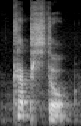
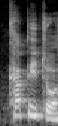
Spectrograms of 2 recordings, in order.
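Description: First: The name is said with a Japanese 'pi' sound. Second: The name is said with a German pronunciation. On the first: "aber die sprechen Kapito" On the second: "Kapito heißt es"

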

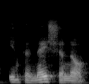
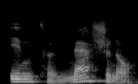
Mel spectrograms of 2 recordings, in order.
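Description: First: The 'na' vowel sounds like the vowel in 'day'. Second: The 'na' vowel sounds like the vowel in 'cat'. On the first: The speaker calls it wrong. "phiên âm của nó không phải là international" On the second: The speaker calls it right. "cái chữ A này nó không đọc là A nữa mà nó đọc là E"

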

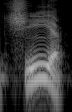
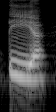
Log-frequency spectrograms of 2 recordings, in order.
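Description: First: It is said in a Rio de Janeiro accent. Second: It is said in a Sergipe accent. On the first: "no Rio de Janeiro é minha tia" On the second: "aqui a gente fala tia"

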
